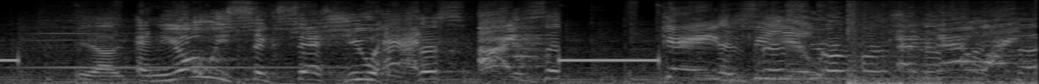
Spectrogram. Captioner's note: beep; beep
